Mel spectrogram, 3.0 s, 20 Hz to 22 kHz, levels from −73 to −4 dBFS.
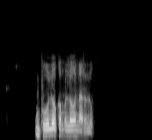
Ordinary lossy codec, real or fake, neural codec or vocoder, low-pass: AAC, 32 kbps; fake; vocoder, 22.05 kHz, 80 mel bands, WaveNeXt; 5.4 kHz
